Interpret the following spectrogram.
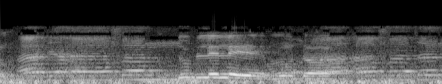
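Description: A man chanting Quranic verses in Arabic: melodic recitation with long held notes that slide up and down, with short pauses for breath.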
